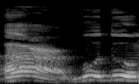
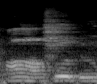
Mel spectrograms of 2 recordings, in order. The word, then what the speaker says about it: أعبد: মাদ আ খেয়াল করে প্রথমটা হামজা তারপর একটা আইন তো খেয়াল করে উচ্চারণ করতে হবে আ বুদু তারপর মা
